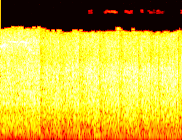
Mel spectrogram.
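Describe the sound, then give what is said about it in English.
A burst of dense, continuous applause, many hands clapping together in a steady, even roar for about three seconds, with no voices over it. “Hey, you deserve Obama a little clapping here.”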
